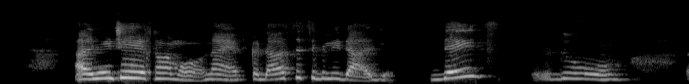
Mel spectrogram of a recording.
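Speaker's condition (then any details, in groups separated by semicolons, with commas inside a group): Cerebral palsy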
